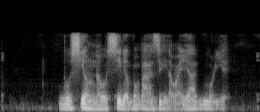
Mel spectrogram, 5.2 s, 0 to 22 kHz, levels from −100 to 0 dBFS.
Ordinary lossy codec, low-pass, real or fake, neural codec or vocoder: AAC, 48 kbps; 7.2 kHz; fake; codec, 24 kHz, 0.9 kbps, WavTokenizer, medium music audio release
